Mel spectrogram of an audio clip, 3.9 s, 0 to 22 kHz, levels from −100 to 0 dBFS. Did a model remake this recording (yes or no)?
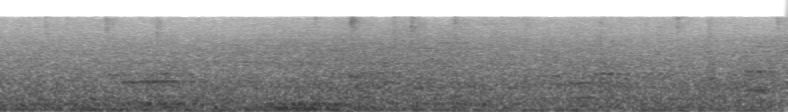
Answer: no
